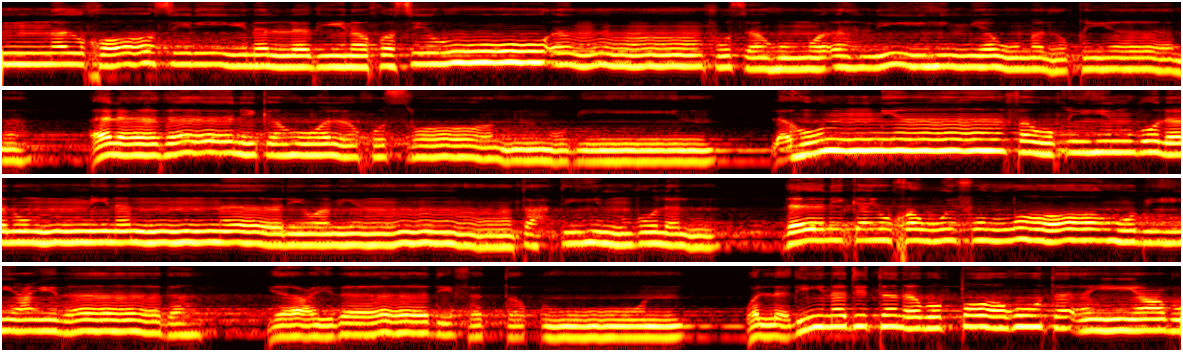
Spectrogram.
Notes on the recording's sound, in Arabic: هذا التسجيل من صلاة التراويح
